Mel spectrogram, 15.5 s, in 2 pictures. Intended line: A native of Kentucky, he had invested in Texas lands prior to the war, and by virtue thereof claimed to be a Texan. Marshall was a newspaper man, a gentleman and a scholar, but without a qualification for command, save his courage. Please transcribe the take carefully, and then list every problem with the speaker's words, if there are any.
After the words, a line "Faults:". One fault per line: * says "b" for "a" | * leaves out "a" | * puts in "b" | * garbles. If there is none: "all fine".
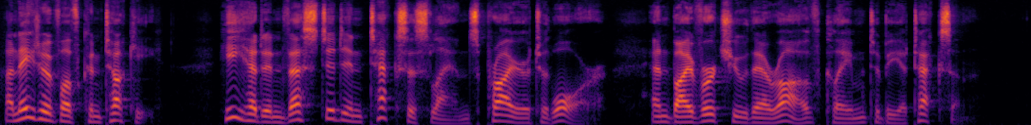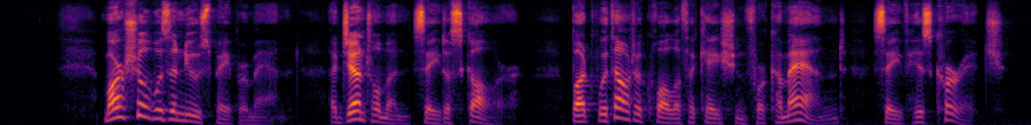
A native of Kentucky, he had invested in Texas lands prior to war, and by virtue thereof claimed to be a Texan. Marshall was a newspaper man, a gentleman save a scholar, but without a qualification for command, save his courage.
Faults:
* leaves out "the"
* says "save" for "and"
